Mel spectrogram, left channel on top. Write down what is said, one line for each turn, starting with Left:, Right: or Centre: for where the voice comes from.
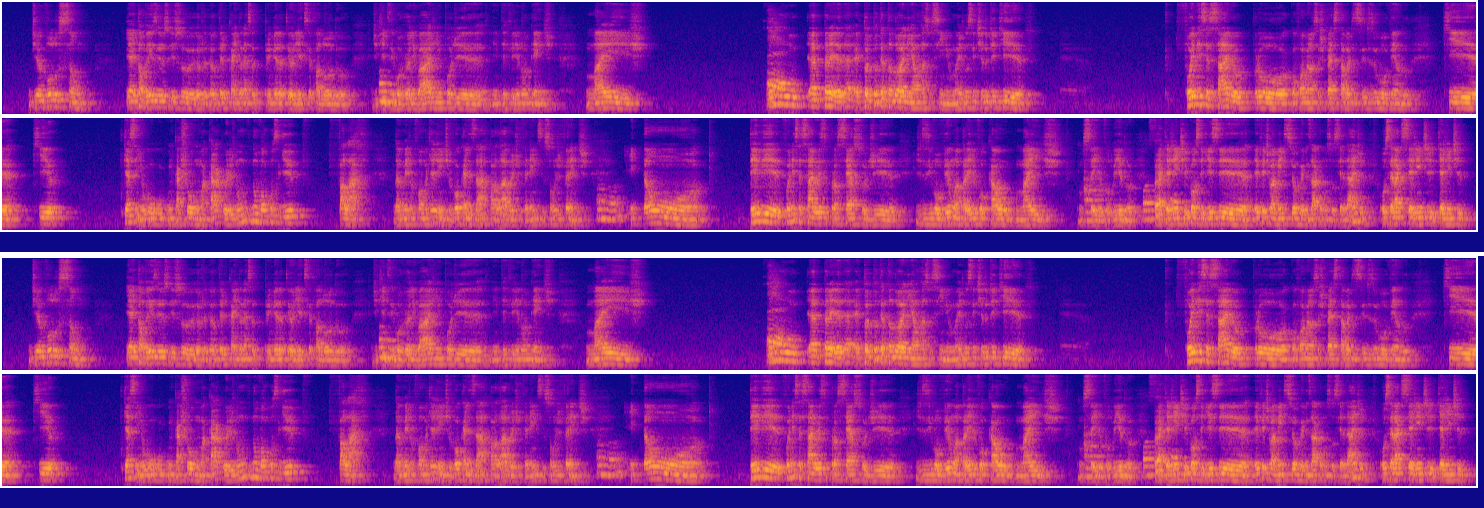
Right: de evolução, e aí talvez isso, isso eu, já- eu esteja caindo nessa primeira teoria que você falou do, de
Left: Uhum.
Right: que desenvolveu a linguagem e pôde interferir no ambiente. Mas como.
Left: É.
Right: É, peraí, é, é, é, tô, tô tentando alinhar o raciocínio, mas no sentido de que. foi necessário pro, conforme a nossa espécie estava se desenvolvendo, que que que assim, o- o- um cachorro, um macaco, eles não, não vão conseguir falar da mesma forma que a gente, vocalizar palavras diferentes e sons diferentes.
Left: Uhum.
Right: Então, teve, foi necessário esse processo de, de desenvolver um aparelho vocal mais, não
Left: Ah,
Right: sei, evoluído,
Left: com certeza.
Right: para que a gente conseguisse efetivamente se organizar como sociedade? Ou será que se a gente, que a gente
